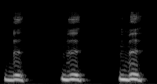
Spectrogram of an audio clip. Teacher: you should feel your vocal cords vibrate. That's a voice sound.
